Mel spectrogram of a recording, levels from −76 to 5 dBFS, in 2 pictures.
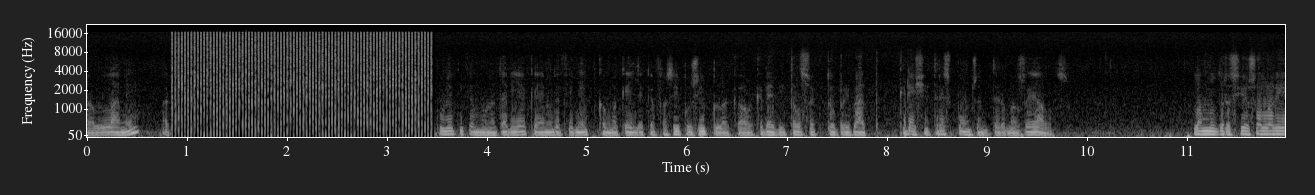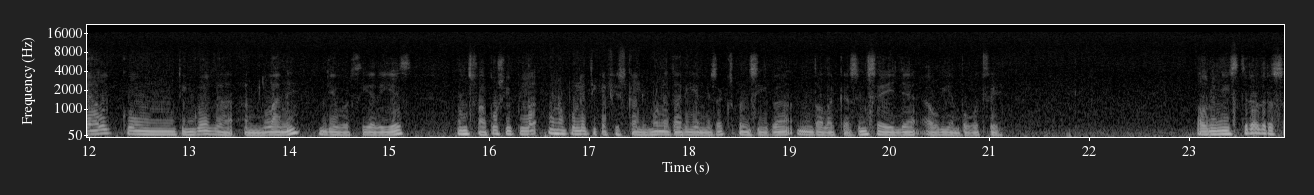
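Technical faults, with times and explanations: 0.84–3.47 s, compressed stream played as audio: the sound gives way to very loud, harsh static that chatters at about 31 pulses a second. A Dolby Digital (AC-3) bitstream, at a rate that fits 256 kbps, was passed over the digital link and treated as ordinary samples instead of being decoded. Each 32 ms frame becomes a 5.33 ms burst of noise-like data followed by zero padding, and that burst-then-gap cycle produces the rapid chatter.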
